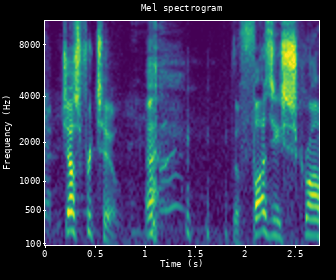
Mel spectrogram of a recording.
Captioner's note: laughs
